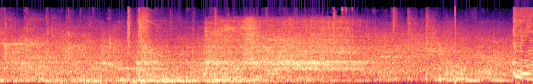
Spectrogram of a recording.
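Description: DARTSLIVE soft-tip dart machine's electronic sound effects: a swooshing bull-hit effect about two seconds in as the third dart lands in the bull, then the machine's hat-trick award jingle for three bulls in the round.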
